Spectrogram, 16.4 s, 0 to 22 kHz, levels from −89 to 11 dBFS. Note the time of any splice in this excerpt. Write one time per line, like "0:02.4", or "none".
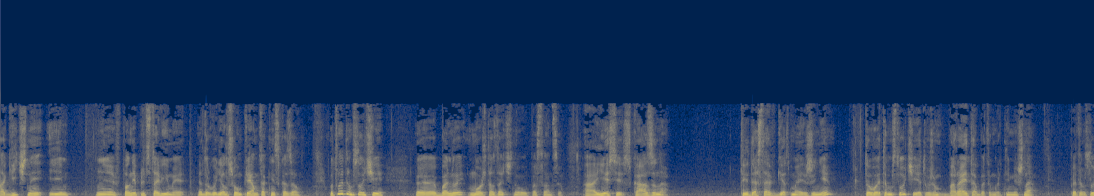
0:02.8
